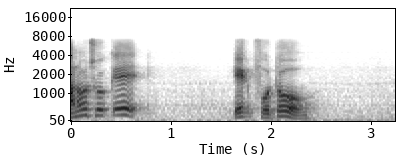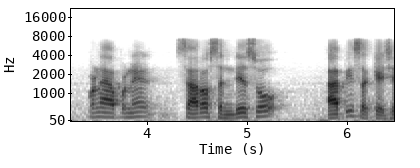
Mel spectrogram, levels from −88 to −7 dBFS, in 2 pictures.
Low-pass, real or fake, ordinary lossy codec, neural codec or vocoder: 7.2 kHz; fake; none; codec, 16 kHz, about 1 kbps, DyCAST, with the encoder's durations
